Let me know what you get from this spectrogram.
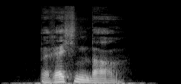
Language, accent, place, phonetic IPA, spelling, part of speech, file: German, Germany, Berlin, [bəˈʁɛçn̩ˌbaːɐ̯], berechenbar, adjective, De-berechenbar.ogg
- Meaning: 1. calculable 2. predictable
